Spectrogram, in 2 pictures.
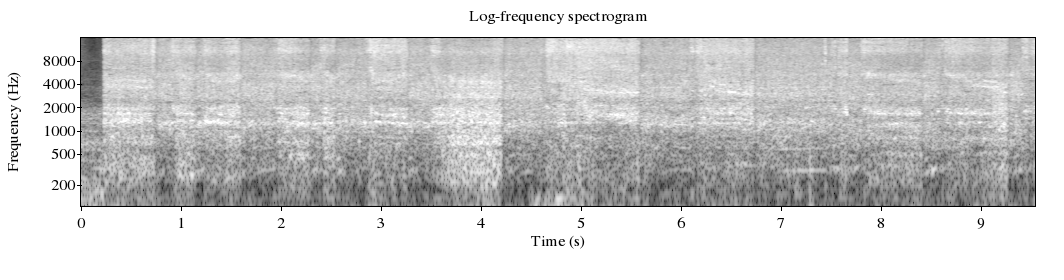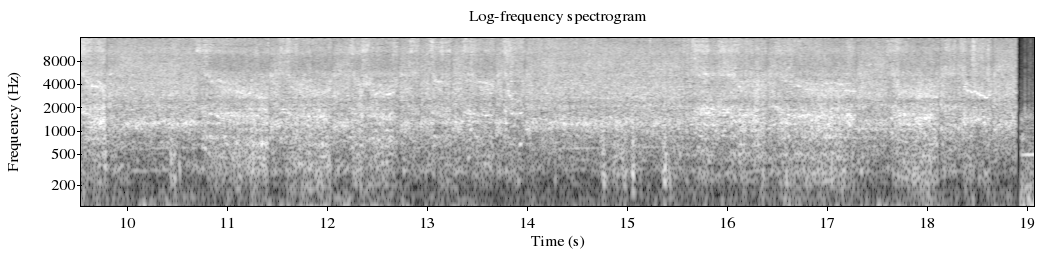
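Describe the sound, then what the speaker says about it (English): Steel cross member pieces from a Nissan S13 chassis, being modified for a 2JZ engine swap, ground down with a grinder: one loud, harsh, continuous abrasive hiss that runs unbroken for the whole stretch with no talking. "next, grind those pieces."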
